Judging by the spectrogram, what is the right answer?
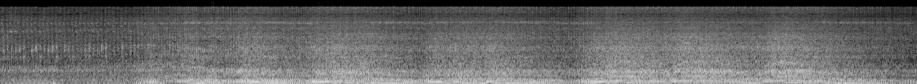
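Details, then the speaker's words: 1996 Mitsubishi Strada pickup, 2.5 turbo diesel with a 12 mm injection pump, revved a few times. Diesel clatter climbs and settles smoothly with no miss or knock, no smoke and no blow-by; tight, healthy engine. Normal diesel revving. "นะครับนี่กระบะเนี่ยเวลาขายมันต้องแบบนี้นะฮะไม่ไอไม่ดันเลยนะครับแน่นๆเลยนะครับ"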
